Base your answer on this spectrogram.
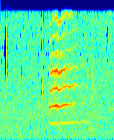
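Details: Young Bambino Sphynx kitten, a hairless short-legged cross of Sphynx and Munchkin, born in a cattery, gives one short high meow with clear stacked harmonics, lasting about a quarter second, over quiet indoor room hiss.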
